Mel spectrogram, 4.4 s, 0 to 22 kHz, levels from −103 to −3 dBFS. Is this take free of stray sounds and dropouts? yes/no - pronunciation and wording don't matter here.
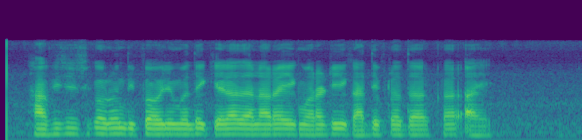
yes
